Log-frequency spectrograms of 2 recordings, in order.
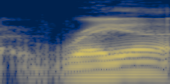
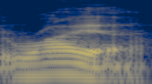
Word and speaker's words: Raya: a separate video uh reya and the last dragon was it raya i think it's raya raya raya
